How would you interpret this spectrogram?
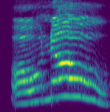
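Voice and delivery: high, loud oh no; dismayed cry. A narrator's reading. Child finding a gap in her teeth, high dismayed cry. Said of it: "Peppa cried".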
